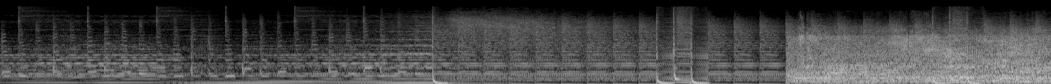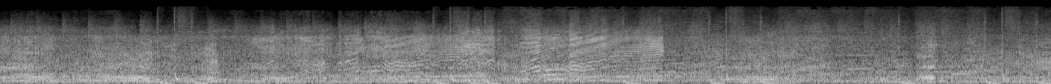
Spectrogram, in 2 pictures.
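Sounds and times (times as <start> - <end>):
dirt bike engines revving: 7.8 - 21.0.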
